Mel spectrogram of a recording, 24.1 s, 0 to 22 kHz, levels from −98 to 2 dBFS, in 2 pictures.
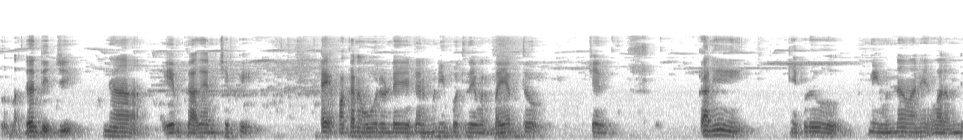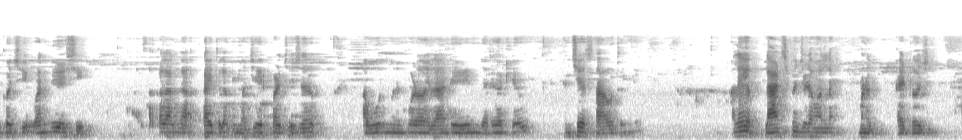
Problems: constant background noise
